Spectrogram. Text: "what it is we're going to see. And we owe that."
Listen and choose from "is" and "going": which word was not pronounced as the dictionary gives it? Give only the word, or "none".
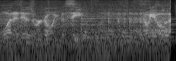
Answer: none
